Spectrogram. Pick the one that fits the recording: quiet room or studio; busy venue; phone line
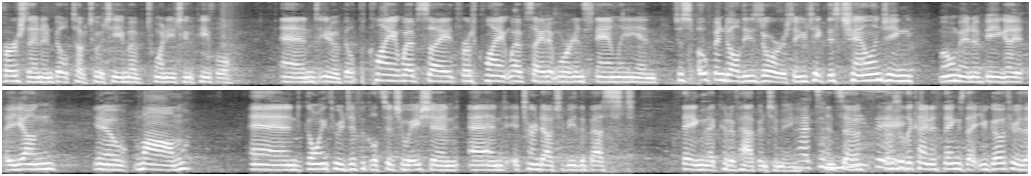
busy venue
